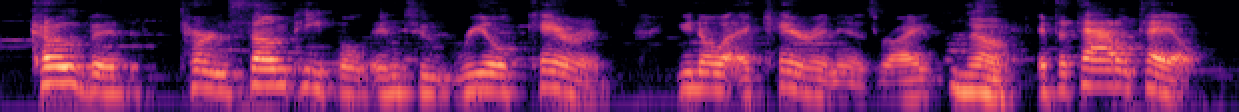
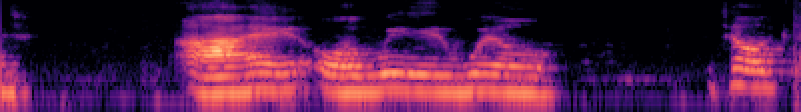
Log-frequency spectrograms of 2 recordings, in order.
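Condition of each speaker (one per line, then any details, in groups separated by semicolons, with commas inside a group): No condition
Cerebral palsy; uses wheelchair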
